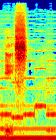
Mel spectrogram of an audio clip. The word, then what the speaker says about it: Ys: six books of ease and again it's not pronounced wise it's east and defeat these evil forces and it's got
